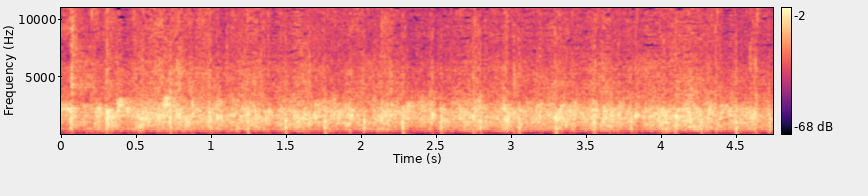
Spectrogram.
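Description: Audience applauding: many hands clapping in a dense, steady patter that breaks out at once.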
